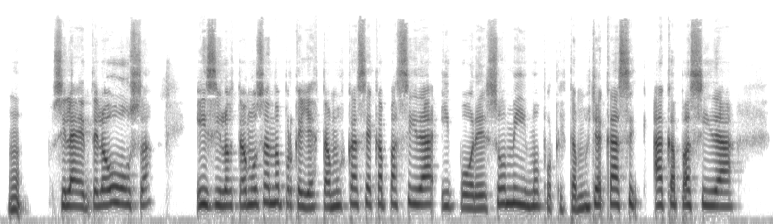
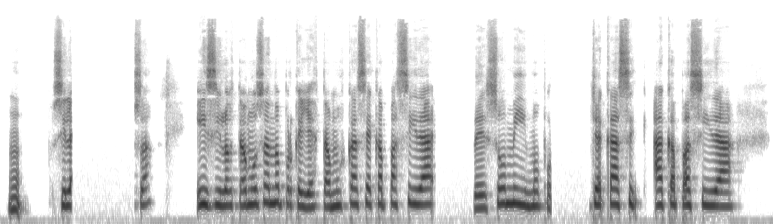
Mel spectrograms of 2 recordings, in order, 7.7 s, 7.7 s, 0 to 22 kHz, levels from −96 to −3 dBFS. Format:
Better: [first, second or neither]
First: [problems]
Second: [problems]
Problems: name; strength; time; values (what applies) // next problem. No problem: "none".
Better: first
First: none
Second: audio cutting out; at 0.5 s for 0.5 s, at 4.5 s and at 5.5 s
